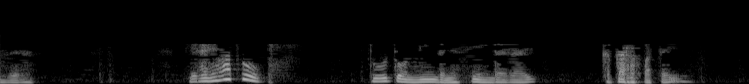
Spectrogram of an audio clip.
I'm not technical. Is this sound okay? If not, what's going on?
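No. All the way through, the speech sounds muffled and dull, as if heard through a wall, with nothing above about 2.5 kHz, so s and t sounds lose their crispness. Heavy watery, swirly warbling runs under everything too. The likely cause is MP3 compression squeezed very hard: the encoder cut away all the treble and kept dropping quieter parts of the sound from moment to moment. The faint room noise in the background is a normal part of the recording.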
